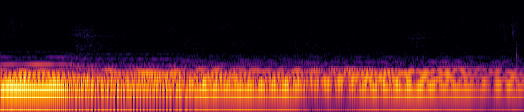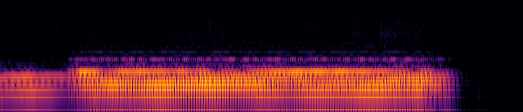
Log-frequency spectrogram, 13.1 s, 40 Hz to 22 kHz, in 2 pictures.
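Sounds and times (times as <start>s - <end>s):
church organ chords: 0.0s - 12.3s.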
